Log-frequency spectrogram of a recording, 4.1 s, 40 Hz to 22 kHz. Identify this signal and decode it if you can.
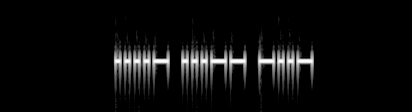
Morse code, heard as a keyed tone, about 25 wpm, 700 Hz. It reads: 43X
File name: Three Letter-Number Combinations - 25wpm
